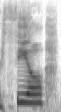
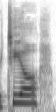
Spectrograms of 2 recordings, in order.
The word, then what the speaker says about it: Thiel: In the second segment, you will hear Mike refer to Palantir co-founder Peter Thiel as Peter Thiel. The right way to say it is Peter Thiel.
